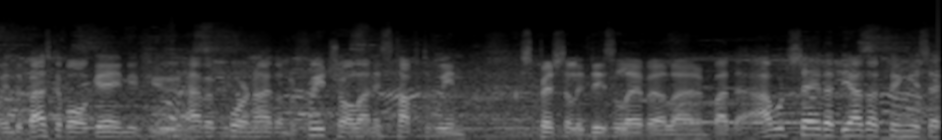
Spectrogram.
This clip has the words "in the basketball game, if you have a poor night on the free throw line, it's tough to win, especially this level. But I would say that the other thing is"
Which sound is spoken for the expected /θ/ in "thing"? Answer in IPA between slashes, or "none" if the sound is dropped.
/θ/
